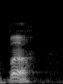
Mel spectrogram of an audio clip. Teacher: bunyi peh dan beh berlaku dalam daerah letupan dua bibir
